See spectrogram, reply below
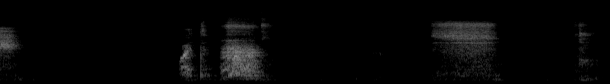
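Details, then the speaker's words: Child coughing at bedtime while unable to settle, with a cold, runny nose and a bad cough; cough. "We're gonna have to get you something for that cold. If you keep coughing like that."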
